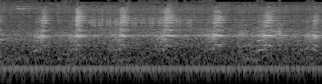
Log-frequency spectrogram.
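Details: Canada geese fighting, chasing and attacking in territorial aggression, on water and land; loud honks repeat about every half second, each a harsh nasal note with stacked harmonics, over a steady low hum.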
